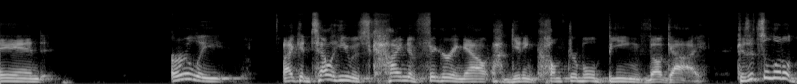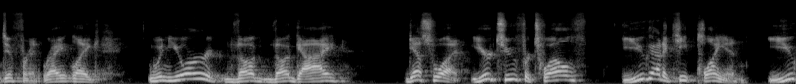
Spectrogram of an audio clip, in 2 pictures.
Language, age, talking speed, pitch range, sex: English, 30-49, 150 wpm, 130-175 Hz, male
